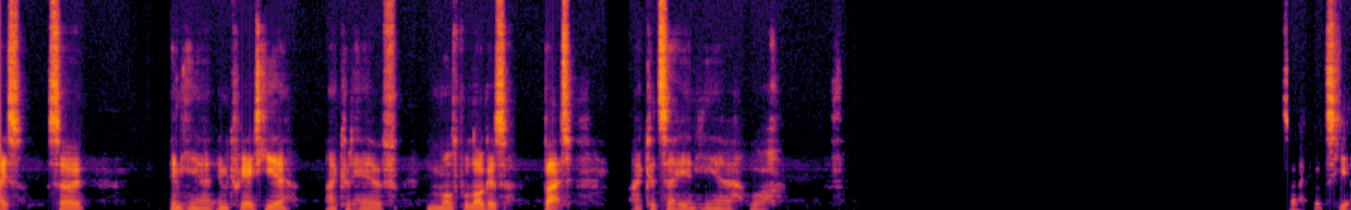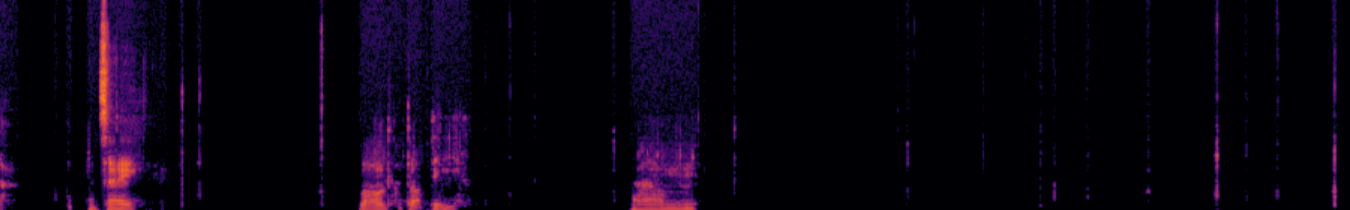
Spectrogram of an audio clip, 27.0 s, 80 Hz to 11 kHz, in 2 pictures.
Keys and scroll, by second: 12.2 ctrl+x, 13.2 ctrl+v.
